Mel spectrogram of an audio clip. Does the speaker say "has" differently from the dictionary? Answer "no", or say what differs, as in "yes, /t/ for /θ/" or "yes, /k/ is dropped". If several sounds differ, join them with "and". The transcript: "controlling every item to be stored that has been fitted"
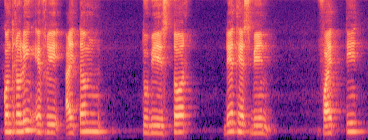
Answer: yes, /s/ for /z/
